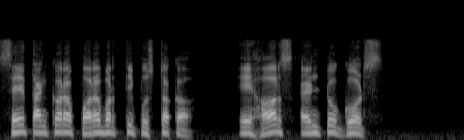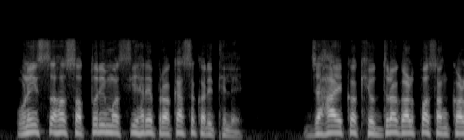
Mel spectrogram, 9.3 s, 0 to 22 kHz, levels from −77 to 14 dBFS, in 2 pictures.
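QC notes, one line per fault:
No faults found in this speech clip. The audio came through a WebRTC call path, and nothing is heard above 8 kHz, which fits a wideband call codec such as G.722.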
